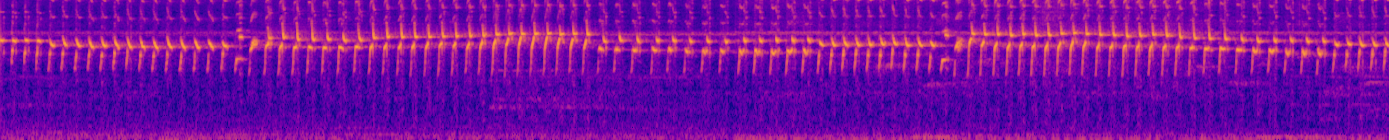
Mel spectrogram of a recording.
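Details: Canary singing vigorously in a rolling style that carries lovebird-like material: fast, buzzy trilled notes repeated in long runs, shifting pitch in steps several times and ending in a slightly lower trill.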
